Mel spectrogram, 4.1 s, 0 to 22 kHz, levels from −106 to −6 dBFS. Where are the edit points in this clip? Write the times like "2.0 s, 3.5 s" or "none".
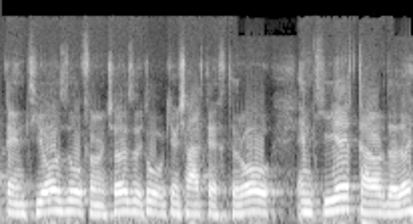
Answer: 1.4 s, 3.0 s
